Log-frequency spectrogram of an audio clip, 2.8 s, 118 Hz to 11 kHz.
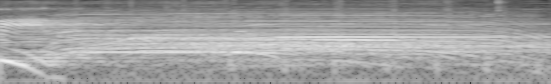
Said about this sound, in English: Look at this crowd of 1.8 million people.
